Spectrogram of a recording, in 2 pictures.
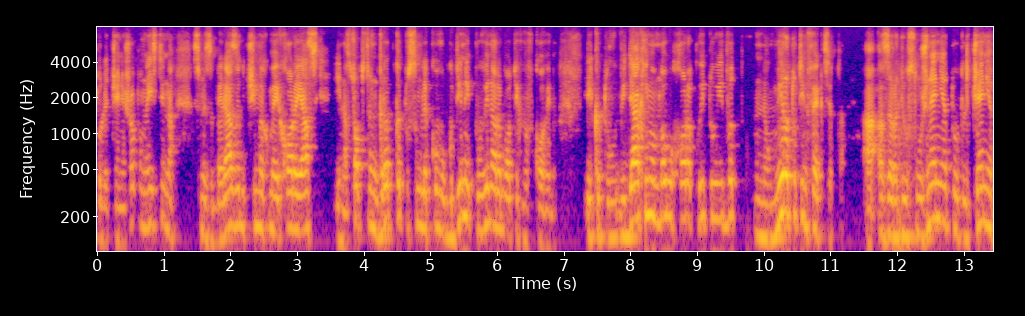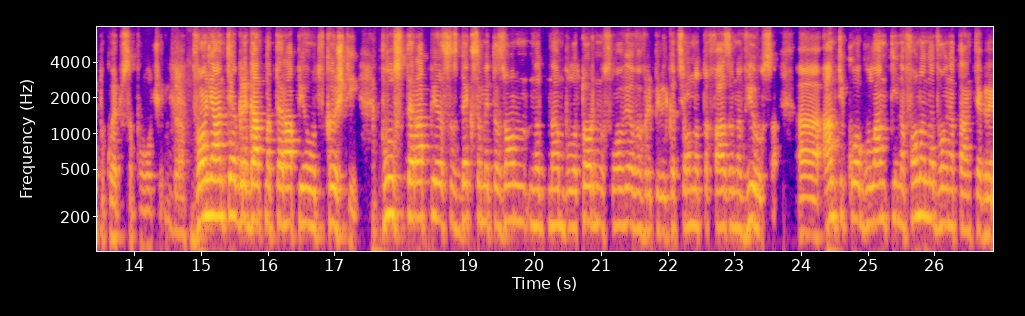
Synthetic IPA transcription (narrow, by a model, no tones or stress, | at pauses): t̪ʊlɛt͡ʃɛniɛʃt̪ɔt̪ʊnɐist̪inəsmɛzɐbɛlʲazəlit͡ʃɛiməxmɛixɔɾɐiasinɐsɔpst̪vɛnɡɾɤp̚kɐt̪ɔsəmlɛkuvɐlˠɡod̪inəipolˠʊvinəɾɐbɔt̪ixvɐfkɔvid̪əikɐt̪ɔvid̪ʲjaximɐmnɔɡʊxɔɾəkʊit̪ʊid̪vət̪̚ | nɛomiɾət̪ot̪infɛk̚t̪sijət̪ə̥ | ɐ̰ʔɐzɐɾɐd̪iʊslˠʊʒnɛnʲiɛt̪oːt̪lɛt͡ʃɛniɛt̪okoɛt̪ʊ̥sɐpolˠut͡ʃilid̪vɔjnəant̪iɐɡɾɛɡant̪̚nɐt̪ɛɾapijəot̪fkɤʃt̪ipulˠst̪ɛɾapijəsɐsd̪ɛksɐmɛt̪ɐzɔnːɐnɐːmbulˠɐt̪ɔɾniʊslˠɔviəvɐfɾɛpiblikɐt̪siɔnːət̪əfazənɐviɾʊsə̰ | ant̪ikoɐɡʊlˠant̪inɐfɔnənɐd̪vɔjnət̪əant̪iɐɡɾɛ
